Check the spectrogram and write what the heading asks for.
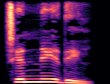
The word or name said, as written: ಚನ್ನೆಯ್ದಿಲ್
